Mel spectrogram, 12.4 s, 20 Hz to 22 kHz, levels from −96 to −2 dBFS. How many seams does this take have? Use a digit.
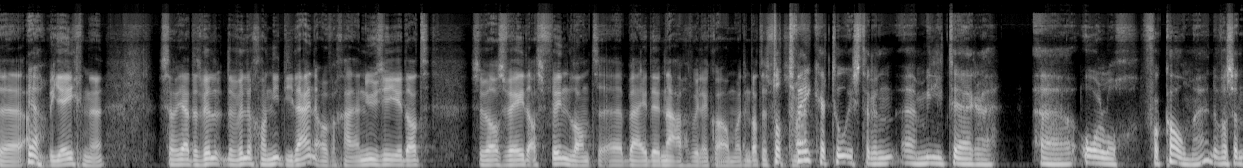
1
